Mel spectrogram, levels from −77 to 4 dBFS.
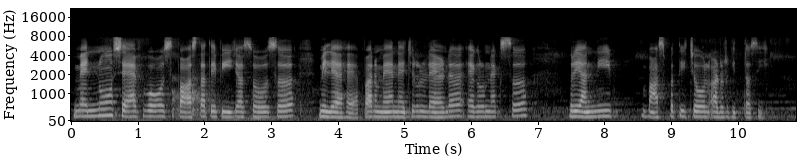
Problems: constant background noise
